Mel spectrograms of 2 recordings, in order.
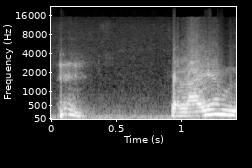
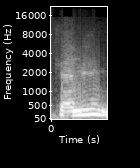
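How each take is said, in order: First: The middle vowel is a long 'eye' sound. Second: The middle vowel is a short 'ee' sound. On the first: The speaker calls it wrong. "कैलाइम नहीं है लफ्ज" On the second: The speaker calls it right. "कैलियम है"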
